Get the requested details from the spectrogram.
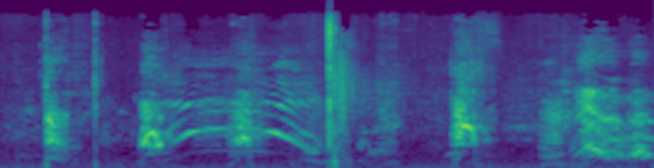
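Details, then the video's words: Rottweiler named Fire v LordsNLadies in protection training at Victoria Rottweiler Club: loud, sharp barks in quick bursts with a drawn-out whining bark in between, plus a sharp whip-like crack. "Rottweiler protection training"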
